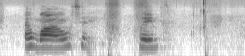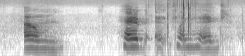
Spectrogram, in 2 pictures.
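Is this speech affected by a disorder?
Yes: cerebral palsy.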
